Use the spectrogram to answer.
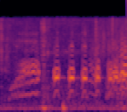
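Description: Clucking calls from football-shaped male lek birds with striped plumage and bulging orange neck air sacs displaying on a patch of high ground, a quick run of short notes over a low steady hum.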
